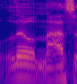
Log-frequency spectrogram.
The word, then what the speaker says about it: Lil Nas X: I got to say that right. Not little. Lil Nas X.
